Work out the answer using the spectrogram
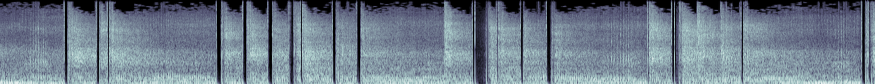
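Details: Royal Enfield single under throttle: uneven thumping beat with sharp pops and sudden gaps where firing drops out, an engine misfire.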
